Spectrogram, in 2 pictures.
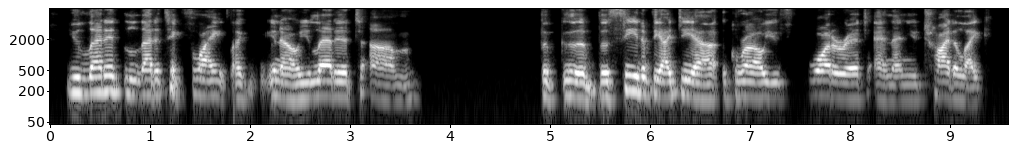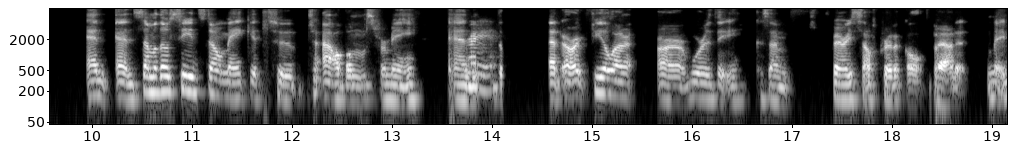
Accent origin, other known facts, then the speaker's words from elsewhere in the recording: New York City, New York, United States; I grew up in a Spanish-speaking household. That's why a lot of my lyrics are Spanish first. But I grew up in New York City.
